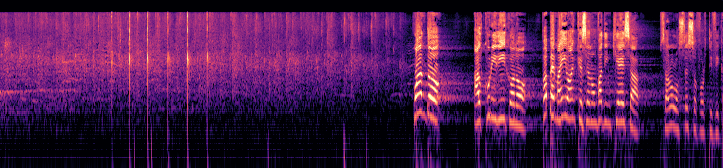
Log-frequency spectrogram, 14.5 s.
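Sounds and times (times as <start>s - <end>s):
audience applauding in a large room: 0.0s - 8.3s
speech: 8.3s - 8.9s, 9.5s - 14.4s.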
